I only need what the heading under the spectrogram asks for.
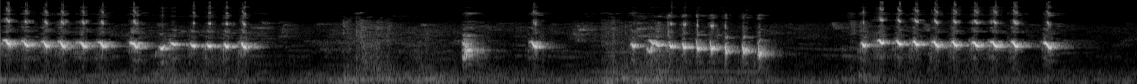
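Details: Female Yellow-vented Bulbul in breeding condition calling a male: repeated bursts of rapid pulsed chatter, about ten notes per second, separated by brief pauses and a couple of isolated sharp notes.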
